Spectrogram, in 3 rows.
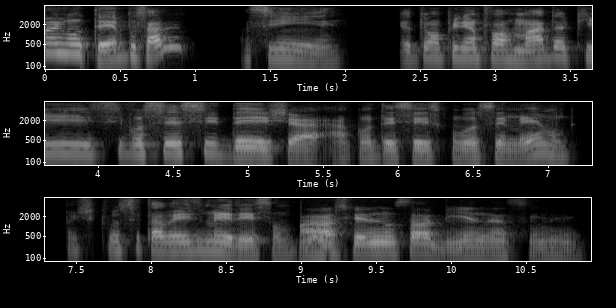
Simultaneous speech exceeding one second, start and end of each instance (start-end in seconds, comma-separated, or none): none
